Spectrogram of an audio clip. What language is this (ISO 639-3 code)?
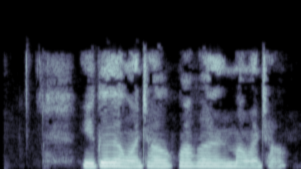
zho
